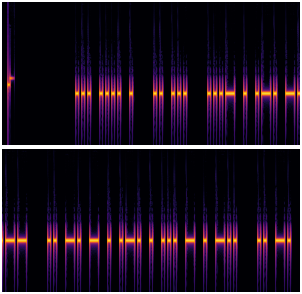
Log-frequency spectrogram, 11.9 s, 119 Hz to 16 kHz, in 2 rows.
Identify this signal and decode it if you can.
Morse code, heard as a keyed tone, about 21 wpm, 700 Hz. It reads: SHE IS VERY INTERESTED IN
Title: Sentences from Top 1000 Words - Review Part 6 - 20wpm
